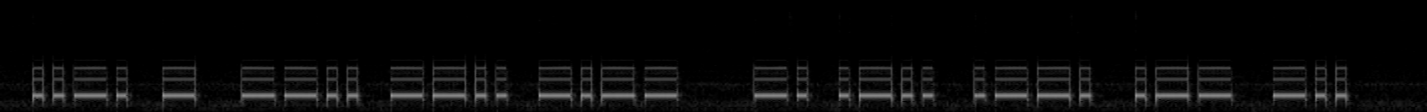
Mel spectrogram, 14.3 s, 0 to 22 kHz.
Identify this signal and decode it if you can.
Morse code, heard as a keyed tone, about 12 wpm, 600 Hz. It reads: FTZZY NLPWD
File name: 7b lezione cw 2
